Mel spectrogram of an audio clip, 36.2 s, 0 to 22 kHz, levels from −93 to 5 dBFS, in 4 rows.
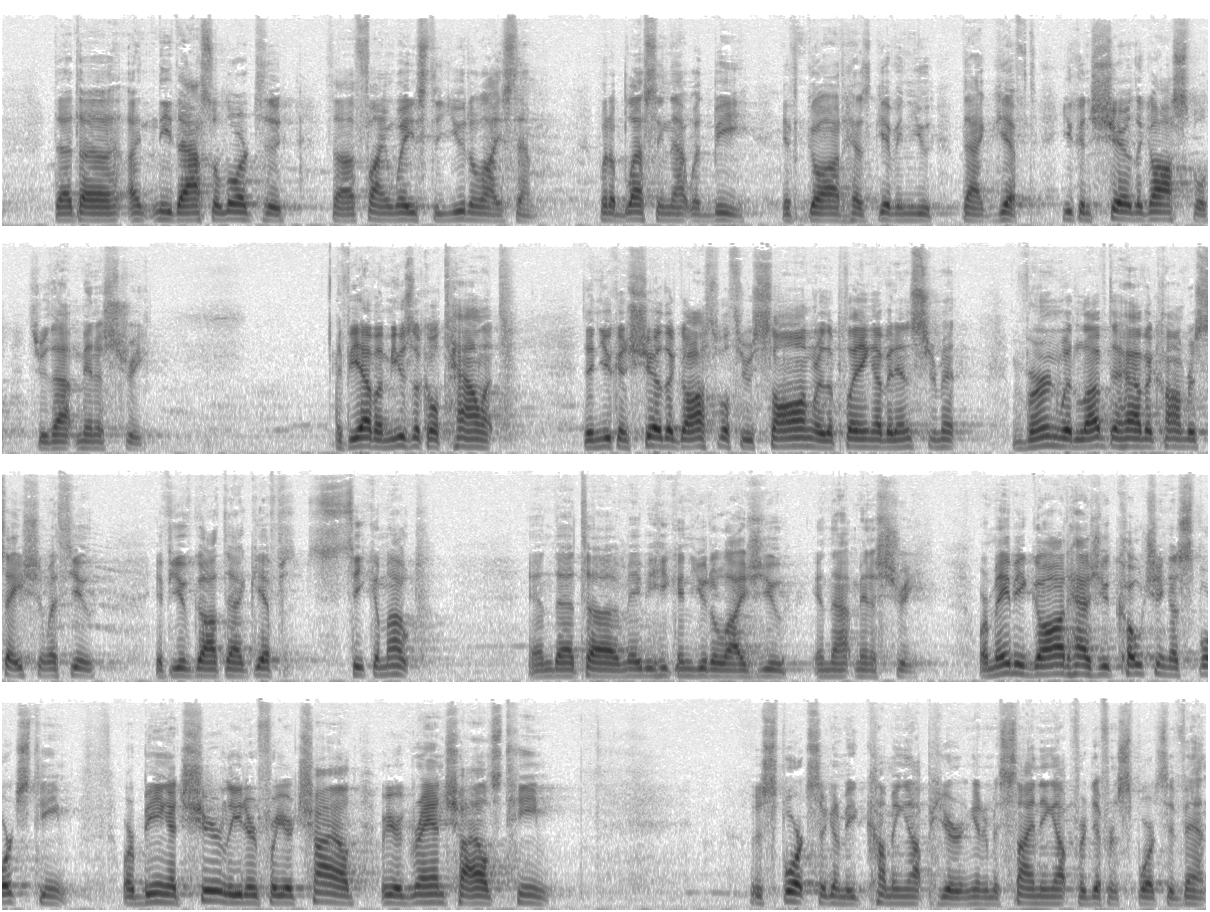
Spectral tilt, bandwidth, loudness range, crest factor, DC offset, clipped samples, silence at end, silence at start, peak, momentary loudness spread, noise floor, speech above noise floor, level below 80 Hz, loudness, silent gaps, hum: -3.5 dB/octave; 17.5 kHz; 6 LU; 20 dB; under 0.1%; under 0.1%; 0 s; 0.4 s; -2 dBFS; 13 LU; -57 dBFS; 34 dB; -70 dBFS; -23 LUFS; none; none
